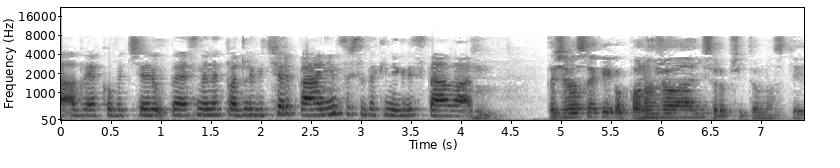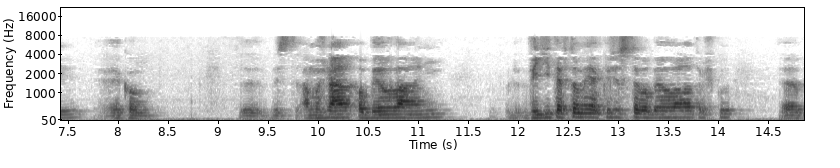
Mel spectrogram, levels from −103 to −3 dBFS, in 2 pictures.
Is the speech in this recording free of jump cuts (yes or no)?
no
